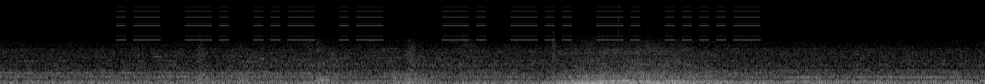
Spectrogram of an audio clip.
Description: Morse code (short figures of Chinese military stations), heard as a high beeper, machine-sent, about 14 wpm, 3100 Hz, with the noise inside a bus. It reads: 1921 9894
